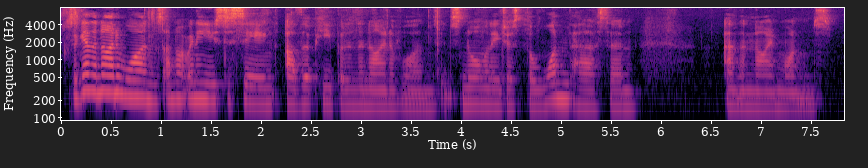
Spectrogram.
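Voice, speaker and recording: A woman with a deep, creaky voice speaks at a moderate pace while sniffly and a bit congested from a cold. Relaxed and musing, she thinks aloud as she casually walks through a tarot deck, commenting along the way.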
